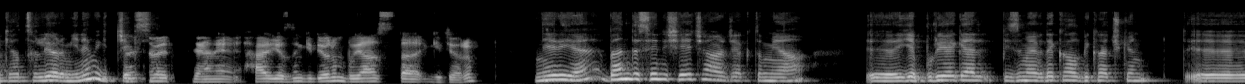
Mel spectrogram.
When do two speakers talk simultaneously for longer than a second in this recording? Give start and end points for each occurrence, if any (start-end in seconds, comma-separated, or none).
none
